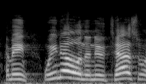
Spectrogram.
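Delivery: ordinary talk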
